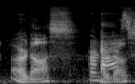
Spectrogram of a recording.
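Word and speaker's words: Erdős: How do you pronounce that, Paul Erdos? Erdos.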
